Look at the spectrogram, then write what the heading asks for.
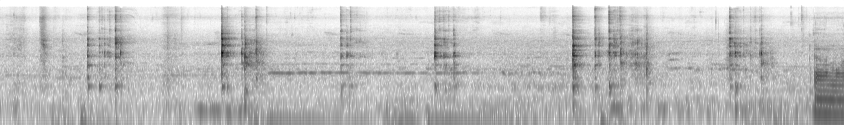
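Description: Metal utensil scraping and clinking against a cooking pot while stirring food, in scattered bursts of sharp clanks, with a low voice talking intermittently underneath.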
